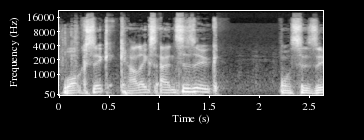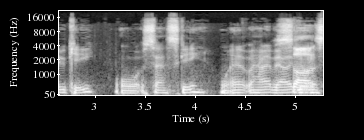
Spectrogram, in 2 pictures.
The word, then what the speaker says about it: Sasuke: That's going to put it into a 3-on-4 now, and Woxic, Calix, and Suzuki, or Sasuke, however you want to say it. Sasuke.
